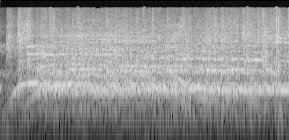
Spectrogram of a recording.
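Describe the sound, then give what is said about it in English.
A studio audience votes by applause, bursting into loud, sustained cheering and applause, with whoops and shouts rising over steady clapping for the full few seconds. “I would like you to applaud now.”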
